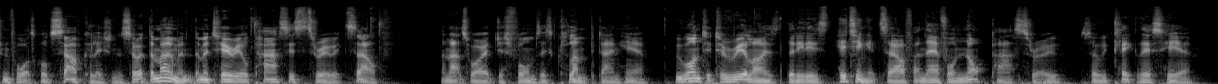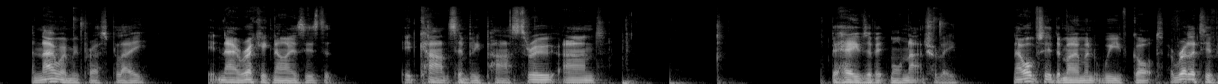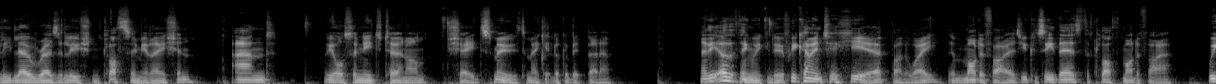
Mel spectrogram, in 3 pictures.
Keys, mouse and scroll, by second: 2.5 click, 6.6 click, 10.7 click, 13.0 click, 16.7 middle click, 18.4 KP_Decimal, 19.5 middle click, 21.5 click, 26.5 middle click, 27.3 right click, 28.7 click, 29.9 middle click, 32.0 click, 36.2 scroll down 1.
